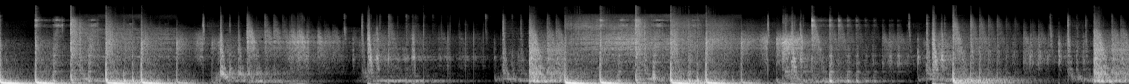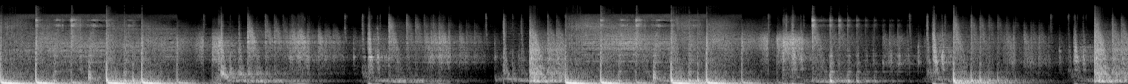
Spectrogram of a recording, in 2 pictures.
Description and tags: Loop without tail so you can loop it and cut as much as you want.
